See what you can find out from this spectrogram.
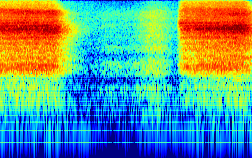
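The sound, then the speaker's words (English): Deep breathing in through the mouth to fill the belly and lungs: two long, loud, airy rushes of breath separated by a quieter pause of about a second. “so you fill the belly and the lungs right up, and then let it out, fill it up. So you're really like sucking it in.”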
